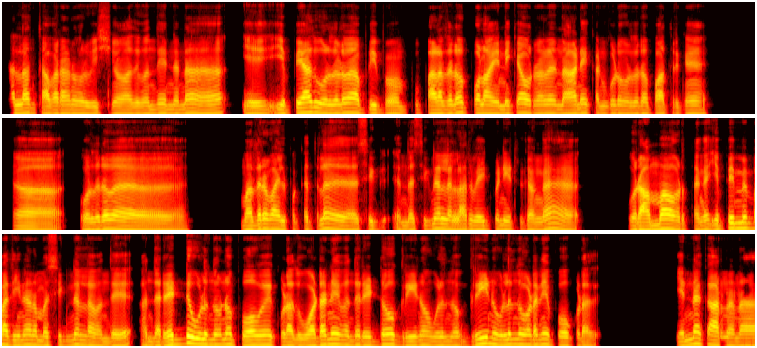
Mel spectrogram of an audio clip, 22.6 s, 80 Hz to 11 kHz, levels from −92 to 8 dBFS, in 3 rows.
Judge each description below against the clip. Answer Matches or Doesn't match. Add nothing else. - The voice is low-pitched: Matches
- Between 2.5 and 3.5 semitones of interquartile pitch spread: Matches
